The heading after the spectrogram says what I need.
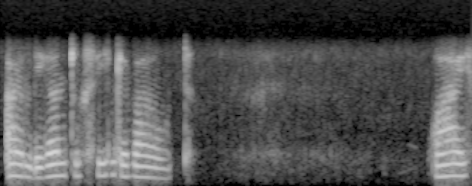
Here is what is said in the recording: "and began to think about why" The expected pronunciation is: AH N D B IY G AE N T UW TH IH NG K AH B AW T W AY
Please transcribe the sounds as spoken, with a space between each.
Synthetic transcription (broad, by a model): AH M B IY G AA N T UW S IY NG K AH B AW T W AY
